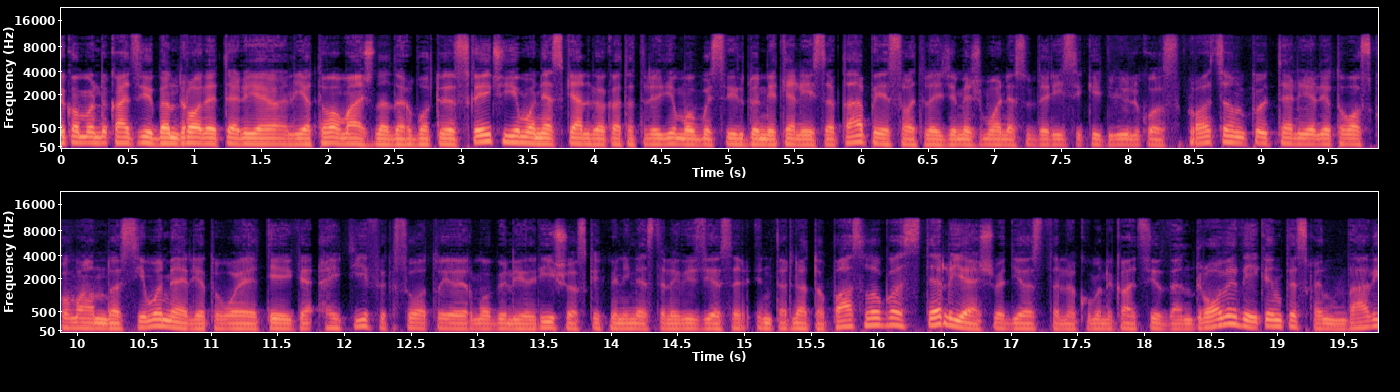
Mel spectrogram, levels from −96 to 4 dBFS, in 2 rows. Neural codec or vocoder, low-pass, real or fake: codec, 24 kHz, 1 kbps, SNAC; 10.8 kHz; fake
